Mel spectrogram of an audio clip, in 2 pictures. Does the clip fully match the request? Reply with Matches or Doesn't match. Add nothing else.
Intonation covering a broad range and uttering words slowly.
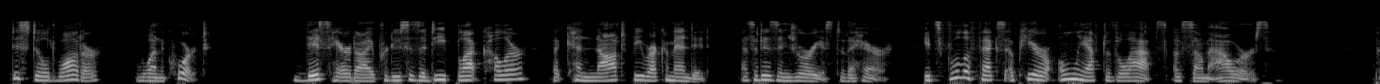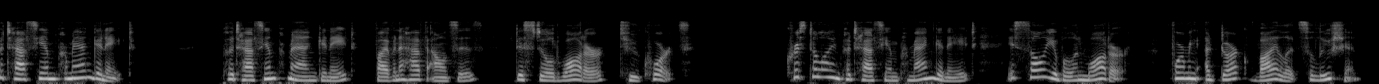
Matches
